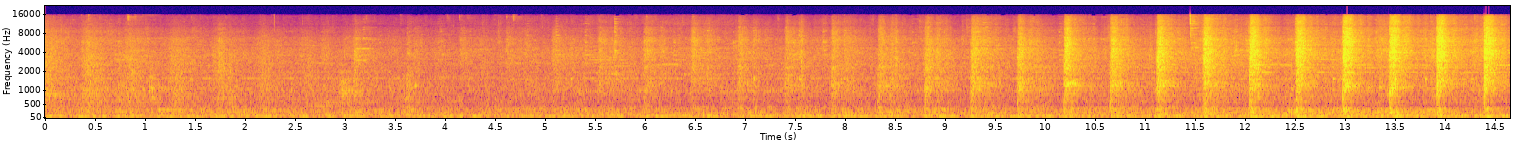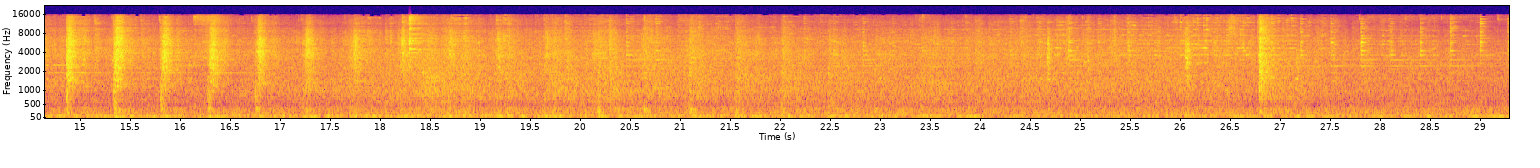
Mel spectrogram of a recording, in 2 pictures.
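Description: Freight cars of a slow-moving train rolling past with a steady low rumble. In the middle stretch there is a run of rapid, evenly spaced clicks as the wheels cross the rail joints.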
